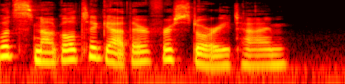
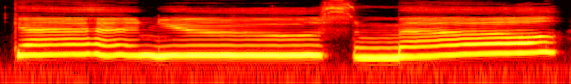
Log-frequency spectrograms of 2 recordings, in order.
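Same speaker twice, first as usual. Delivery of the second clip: very slow, stretched sloth voice; sleepy sloth; 5 semitones higher, 3 dB louder, much slower than usual. Acted. Sloth introduces himself to Sasha, extremely slow. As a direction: let every word crawl like a sloth.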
